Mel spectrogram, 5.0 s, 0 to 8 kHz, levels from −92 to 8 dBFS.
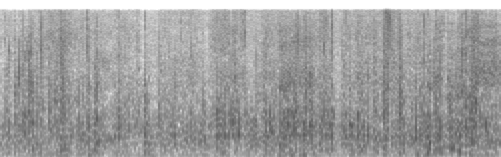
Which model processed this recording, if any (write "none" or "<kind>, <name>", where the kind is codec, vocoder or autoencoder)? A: vocoder, Vocos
